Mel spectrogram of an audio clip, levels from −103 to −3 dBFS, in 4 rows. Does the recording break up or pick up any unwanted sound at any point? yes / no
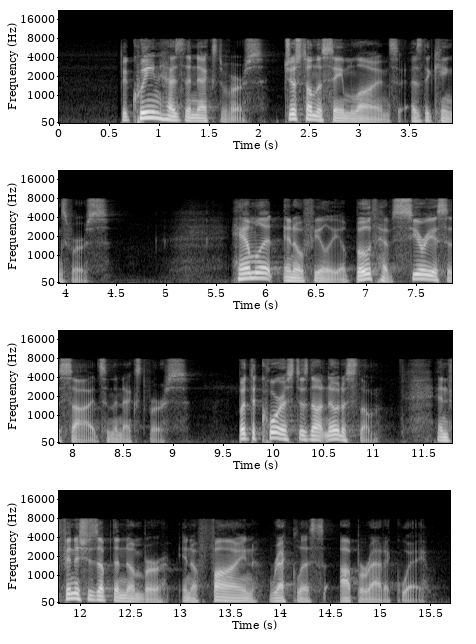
no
